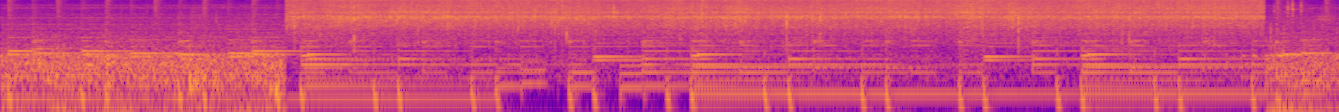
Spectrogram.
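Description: Pieces of pork searing in a hot frying pan, sizzling steadily from about two seconds in until shortly before the end.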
